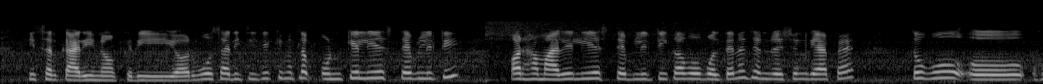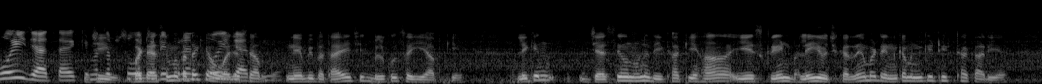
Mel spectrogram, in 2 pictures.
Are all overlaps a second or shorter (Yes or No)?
No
